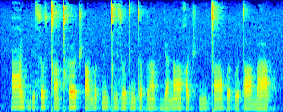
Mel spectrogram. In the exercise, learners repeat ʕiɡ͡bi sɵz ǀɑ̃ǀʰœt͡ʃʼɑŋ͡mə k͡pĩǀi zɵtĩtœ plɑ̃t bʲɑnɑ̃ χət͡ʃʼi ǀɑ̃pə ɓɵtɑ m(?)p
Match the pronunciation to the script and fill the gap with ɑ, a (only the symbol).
a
